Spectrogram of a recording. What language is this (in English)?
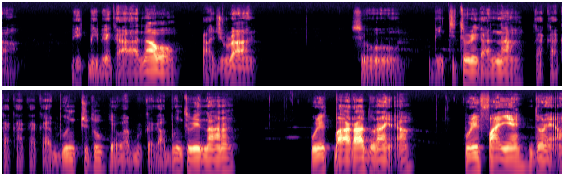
Eleme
